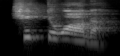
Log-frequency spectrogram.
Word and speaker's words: Cheektowaga: It's an Indian name, so you probably wouldn't pronounce it well if you read it. Cheektowaga.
